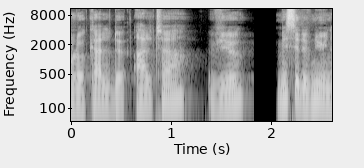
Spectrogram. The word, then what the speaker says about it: oida: devenir e argent un mot à retenir c'est prononciation locale de alta vieux mais c'est devenu une interjection qui peut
